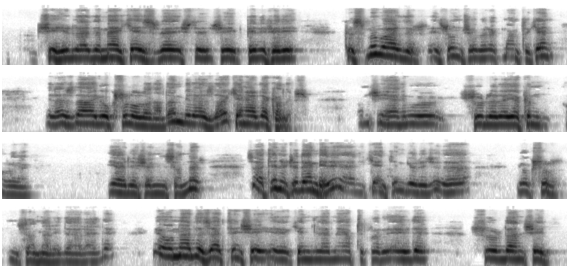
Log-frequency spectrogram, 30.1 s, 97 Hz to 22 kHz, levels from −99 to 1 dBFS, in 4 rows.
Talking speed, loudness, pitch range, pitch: 100 wpm, -18 LUFS, 170-210 Hz, 185 Hz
